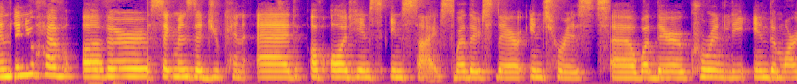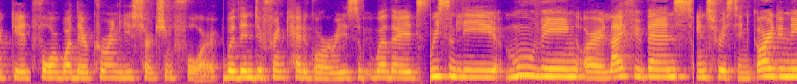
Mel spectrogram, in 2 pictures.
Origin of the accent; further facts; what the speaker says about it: Denmark; English is a second language; moved away as an adult; So I'm from Denmark and I moved to Portugal for this new job in marketing.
